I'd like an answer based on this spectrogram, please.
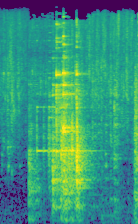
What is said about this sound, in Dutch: Dan hoor je hem ook. Gezellig, hè? Die afwas.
